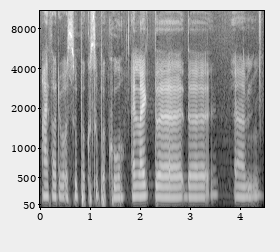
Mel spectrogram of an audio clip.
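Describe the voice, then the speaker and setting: A woman's voice: fairly low pitch, monotone, takes it slowly, a little mellow, clean tone, no room sound. A woman giving informal feedback in a casual group conversation. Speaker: workshop participant giving feedback.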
